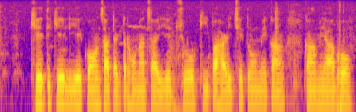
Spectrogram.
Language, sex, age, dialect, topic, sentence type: Hindi, male, 18-24, Garhwali, agriculture, question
